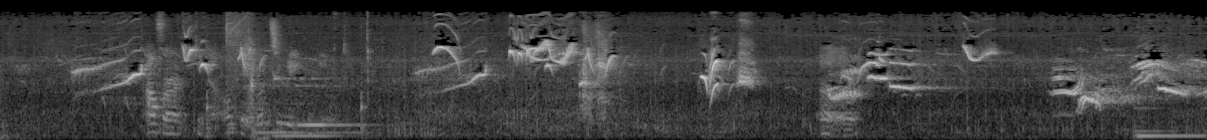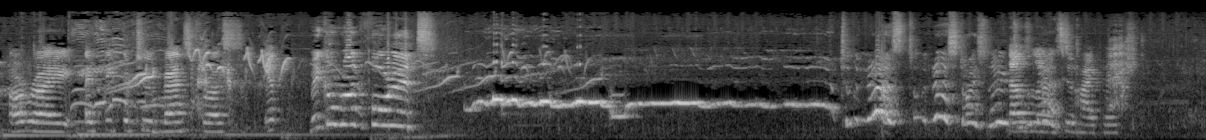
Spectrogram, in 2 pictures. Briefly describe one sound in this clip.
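Small creatures chirp, squawk and warble in quick bursts.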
